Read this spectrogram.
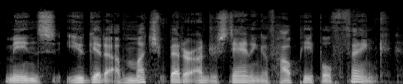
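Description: Male radio host, low-pitched and earnest, dry studio sound. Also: steady tone, no room sound. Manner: earnest, measured appeals to listeners. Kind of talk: radio interview.

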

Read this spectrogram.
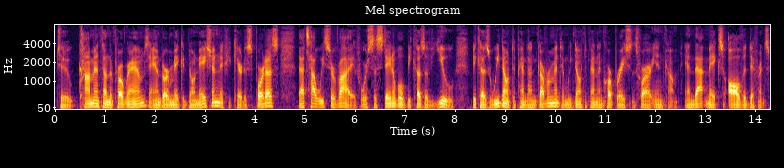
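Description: A man hosting a community radio interview show, introducing his guest and making appeals to listeners in a steady announcer style. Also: sits low.

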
